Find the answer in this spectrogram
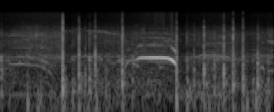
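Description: Fireworks display: scattered bangs and crackling bursts with several whistles falling in pitch. About two seconds in comes the loudest sound, a half-second whistle that drops in pitch as it ends.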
